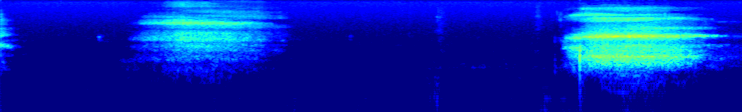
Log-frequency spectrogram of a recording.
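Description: Two slow, soft exhales during a seated stretching routine, a breathy rush around the two-second mark and a stronger one near the end, close and quiet with silence between.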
